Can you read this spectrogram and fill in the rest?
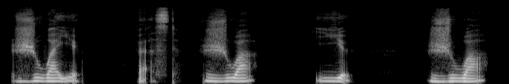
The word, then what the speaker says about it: joyeux: For English speakers, seeing the letters J-O-Y together, there is a tendency to want to pronounce this letter combination as joy. Right? Fair enough. But in that word, the letters J-O-Y together are pronounced joie, joie, with wa, wa. like W-A, literally, wa, wa, joie. Then we have the letters Y-E-U.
